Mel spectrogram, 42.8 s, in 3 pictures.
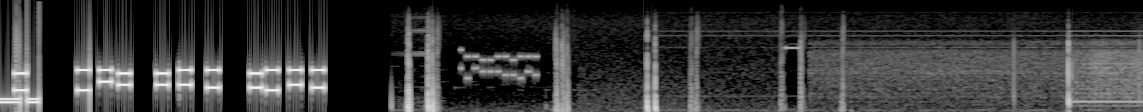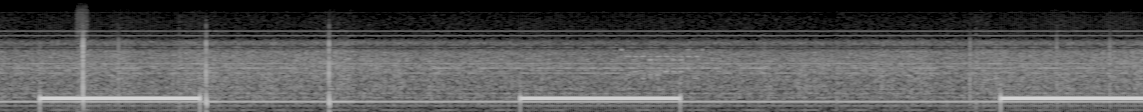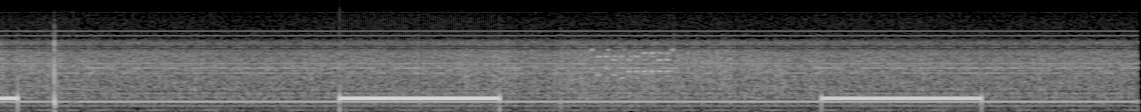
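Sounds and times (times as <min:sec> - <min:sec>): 
telephone: 0:00.2 - 0:04.1, 0:14.8 - 0:16.9, 0:20.9 - 0:22.9, 0:26.9 - 0:28.9, 0:32.9 - 0:34.9, 0:38.9 - 0:40.9.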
